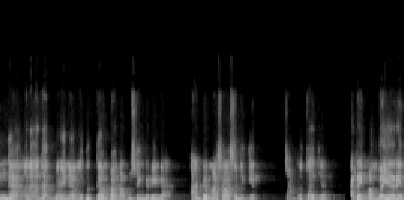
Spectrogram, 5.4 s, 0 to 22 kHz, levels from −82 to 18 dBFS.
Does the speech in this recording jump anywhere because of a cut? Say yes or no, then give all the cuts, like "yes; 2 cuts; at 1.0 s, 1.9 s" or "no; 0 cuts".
yes; 1 cut; at 4.5 s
